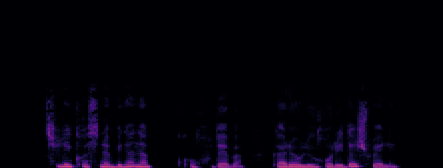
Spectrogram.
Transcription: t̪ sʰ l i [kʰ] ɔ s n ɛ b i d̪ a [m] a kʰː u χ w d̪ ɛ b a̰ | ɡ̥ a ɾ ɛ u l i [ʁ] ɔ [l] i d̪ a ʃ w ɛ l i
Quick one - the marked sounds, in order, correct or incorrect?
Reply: correct, incorrect: n, correct, incorrect: ɾ

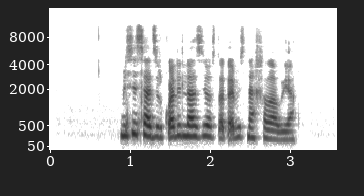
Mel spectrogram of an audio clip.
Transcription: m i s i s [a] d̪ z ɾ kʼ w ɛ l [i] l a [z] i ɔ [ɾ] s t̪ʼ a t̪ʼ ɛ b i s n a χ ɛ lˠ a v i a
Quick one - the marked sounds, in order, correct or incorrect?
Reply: correct, correct, correct, incorrect: none

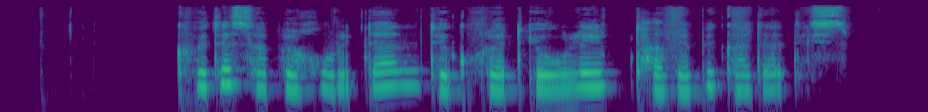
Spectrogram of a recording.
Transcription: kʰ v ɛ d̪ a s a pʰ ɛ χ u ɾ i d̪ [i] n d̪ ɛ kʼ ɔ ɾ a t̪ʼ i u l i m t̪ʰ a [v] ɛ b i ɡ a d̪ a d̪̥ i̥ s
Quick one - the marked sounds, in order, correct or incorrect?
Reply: incorrect: a, correct

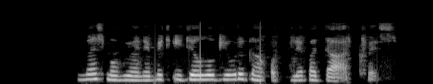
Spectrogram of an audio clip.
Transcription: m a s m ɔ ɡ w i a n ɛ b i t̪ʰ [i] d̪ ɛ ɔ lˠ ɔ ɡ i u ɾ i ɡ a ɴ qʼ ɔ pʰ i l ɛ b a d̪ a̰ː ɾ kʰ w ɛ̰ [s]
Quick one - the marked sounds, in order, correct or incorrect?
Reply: correct, correct

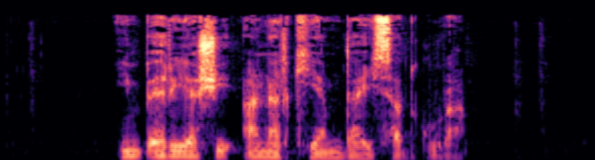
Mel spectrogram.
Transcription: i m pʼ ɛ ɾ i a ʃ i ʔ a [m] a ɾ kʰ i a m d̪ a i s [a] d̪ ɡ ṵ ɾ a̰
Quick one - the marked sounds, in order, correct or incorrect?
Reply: incorrect: n, correct

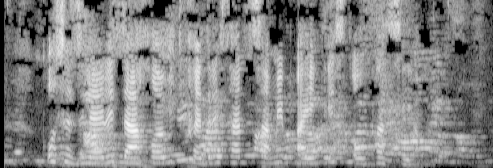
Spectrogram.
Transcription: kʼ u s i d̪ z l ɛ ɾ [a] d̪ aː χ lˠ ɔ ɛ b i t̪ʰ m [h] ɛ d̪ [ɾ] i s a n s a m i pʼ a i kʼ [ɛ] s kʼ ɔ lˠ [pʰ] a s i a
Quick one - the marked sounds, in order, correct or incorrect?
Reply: incorrect: i, incorrect: χ, correct, incorrect: i, correct

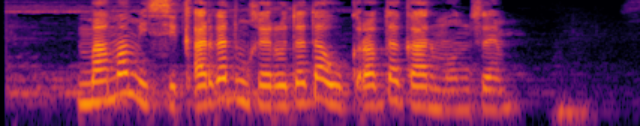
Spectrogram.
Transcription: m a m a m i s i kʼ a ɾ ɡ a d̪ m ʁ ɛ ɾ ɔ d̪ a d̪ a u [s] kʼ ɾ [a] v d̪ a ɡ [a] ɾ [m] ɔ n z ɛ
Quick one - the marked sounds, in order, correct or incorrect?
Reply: incorrect: none, correct, correct, correct

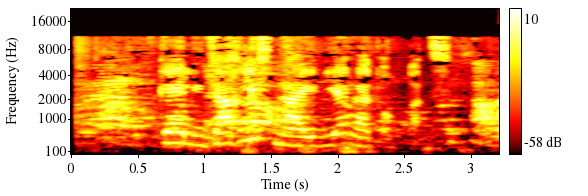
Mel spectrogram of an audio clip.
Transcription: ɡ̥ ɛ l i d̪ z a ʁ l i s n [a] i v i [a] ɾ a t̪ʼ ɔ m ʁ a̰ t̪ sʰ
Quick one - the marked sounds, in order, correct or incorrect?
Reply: correct, correct

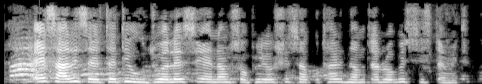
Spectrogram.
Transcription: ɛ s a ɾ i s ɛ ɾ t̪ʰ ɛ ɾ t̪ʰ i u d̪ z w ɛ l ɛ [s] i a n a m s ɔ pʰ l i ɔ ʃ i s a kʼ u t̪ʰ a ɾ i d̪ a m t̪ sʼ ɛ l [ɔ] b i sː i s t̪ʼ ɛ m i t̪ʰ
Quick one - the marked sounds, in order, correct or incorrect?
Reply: correct, correct

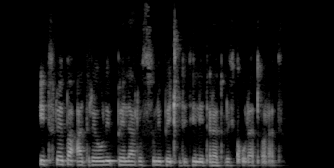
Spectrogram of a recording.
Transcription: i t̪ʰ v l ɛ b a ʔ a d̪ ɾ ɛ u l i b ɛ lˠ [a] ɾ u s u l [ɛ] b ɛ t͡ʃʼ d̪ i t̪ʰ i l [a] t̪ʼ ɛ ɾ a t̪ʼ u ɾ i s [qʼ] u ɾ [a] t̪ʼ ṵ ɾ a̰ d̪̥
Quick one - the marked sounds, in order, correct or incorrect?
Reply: correct, incorrect: i, incorrect: i, incorrect: kʼ, correct

